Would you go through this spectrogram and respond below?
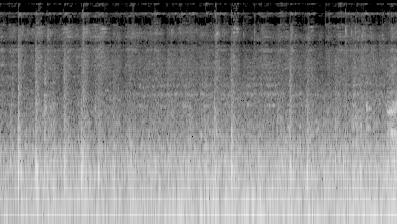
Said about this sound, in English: I hear the train a-comin'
